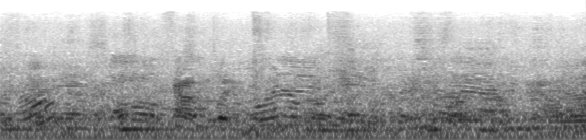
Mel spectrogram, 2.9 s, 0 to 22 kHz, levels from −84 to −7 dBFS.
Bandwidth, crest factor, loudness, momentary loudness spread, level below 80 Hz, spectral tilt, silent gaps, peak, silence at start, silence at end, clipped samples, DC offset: 16.5 kHz; 16 dB; -24 LUFS; 2 LU; -38 dBFS; -6.5 dB/octave; none; -8 dBFS; 0 s; 0 s; under 0.1%; under 0.1%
